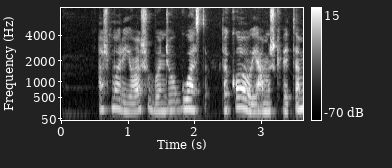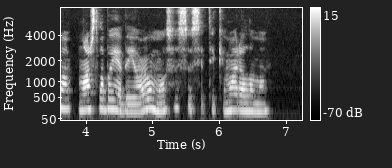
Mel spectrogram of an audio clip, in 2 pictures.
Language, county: Lithuanian, Kaunas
